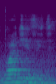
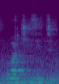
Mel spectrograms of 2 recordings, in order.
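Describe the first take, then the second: No difference in how they are said.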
